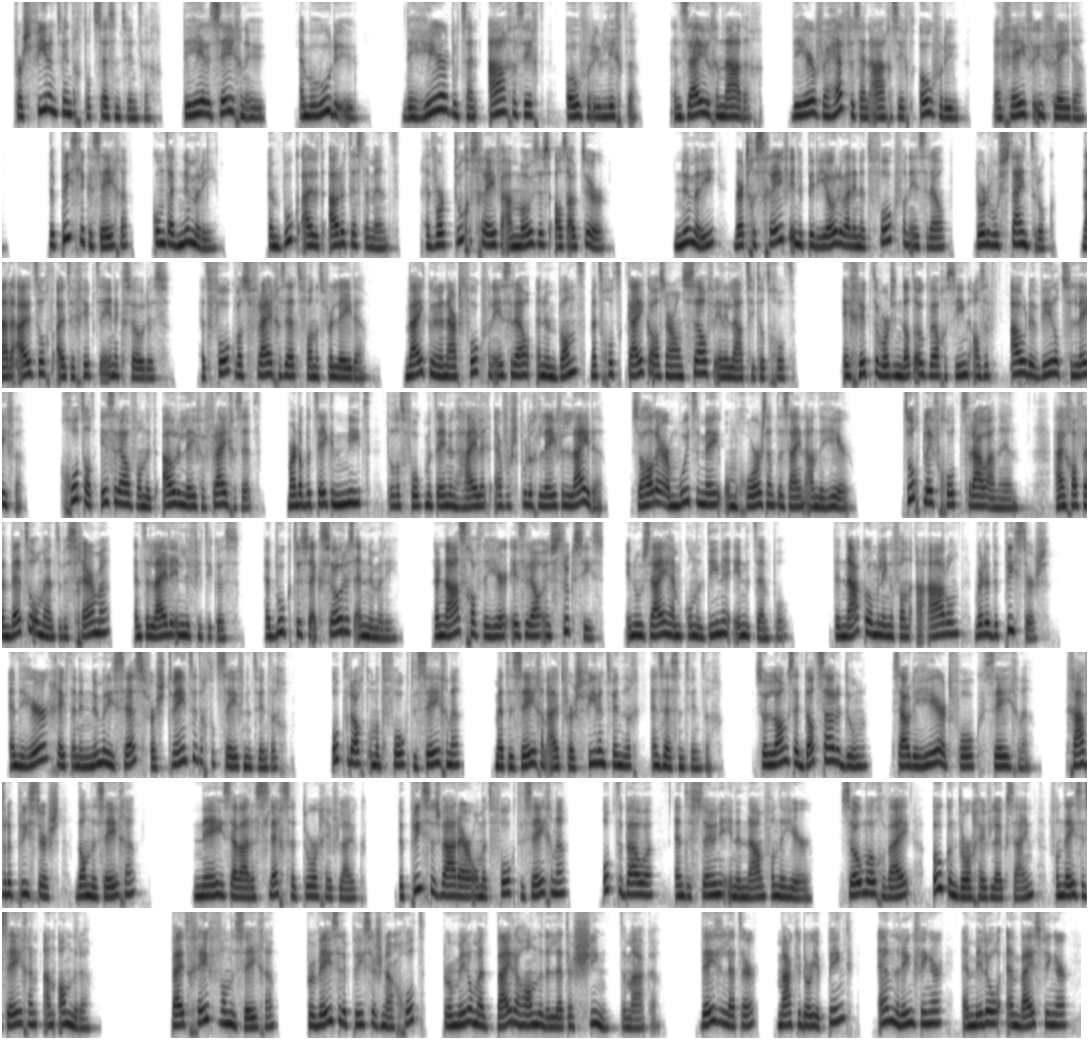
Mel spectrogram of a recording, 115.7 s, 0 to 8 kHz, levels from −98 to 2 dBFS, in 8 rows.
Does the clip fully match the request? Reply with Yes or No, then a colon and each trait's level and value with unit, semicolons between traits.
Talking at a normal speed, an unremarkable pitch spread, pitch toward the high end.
Yes: average, 160 wpm; average, 3.7 semitones; high, 210 Hz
